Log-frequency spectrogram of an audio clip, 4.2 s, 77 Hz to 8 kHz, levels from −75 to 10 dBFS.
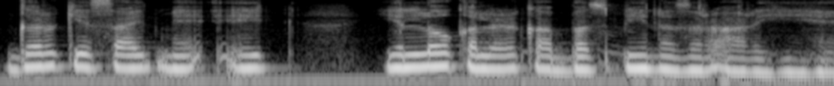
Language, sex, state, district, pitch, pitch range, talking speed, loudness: Hindi, female, Arunachal Pradesh, Papum Pare, 195 Hz, 160-205 Hz, 200 wpm, -14 LUFS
